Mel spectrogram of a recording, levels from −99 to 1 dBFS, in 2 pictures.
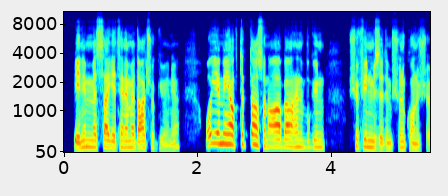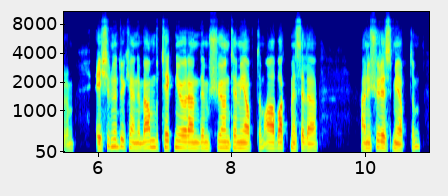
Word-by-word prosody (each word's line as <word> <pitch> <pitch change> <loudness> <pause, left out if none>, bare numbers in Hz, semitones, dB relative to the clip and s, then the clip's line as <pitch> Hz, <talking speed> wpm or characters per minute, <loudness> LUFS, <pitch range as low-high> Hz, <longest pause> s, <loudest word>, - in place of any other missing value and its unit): benim 155 +4 +2
mesela 155 +1 +1
yeteneğime 150 0 -1
daha 150 +1 +4
çok 120 - -12
güveniyor. 115 +7 -11 0.4
O - - 0
yemeği 240 -1 +4
yaptıktan 220 +1 +4
sonra, 180 -3 -2
a, 170 0 +6
ben, 170 0 +4
hani, 165 -1 -2
bugün 160 0 -7 0.3
şu - - -7
filmi 160 -2 -2
izledim 125 -1 -5
şunu 145 -1 -5
konuşuyorum 120 -2 -8 0.3
eşim 150 +7 +1
de 170 - -2
diyor 170 -1 -3
ki, 145 - -5
hani, 125 -3 -3
ben 145 +3 +2
bu - - -12
tekniği 150 0 0
öğrendim 135 -1 +2
şu 145 - -4
yöntemi 140 -1 0
yaptım, 130 +3 -1
a, 135 -1 +4
bak 140 0 +4
mesela 120 -2 -2 0.6
hani 130 -1 -1
şu 155 - -2
resmi 140 -2 +2
yaptım. 145 +9 -4
145 Hz, 210 wpm, -24 LUFS, 130-160 Hz, 0.6 s, a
